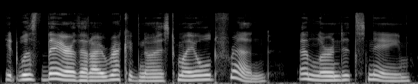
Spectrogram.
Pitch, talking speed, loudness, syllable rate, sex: 195 Hz, 185 wpm, -17 LUFS, 4.7 syllables/s, female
